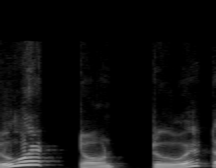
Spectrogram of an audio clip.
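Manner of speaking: sweeping rising-falling pitch. Asked to try a Yoda voice, the speaker attempts it: Yoda voice. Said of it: "do it in a Yoda voice".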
